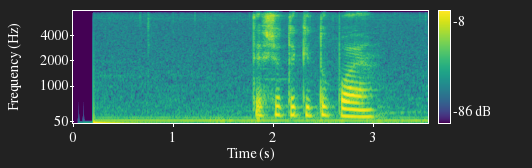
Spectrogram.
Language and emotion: Russian, neutral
